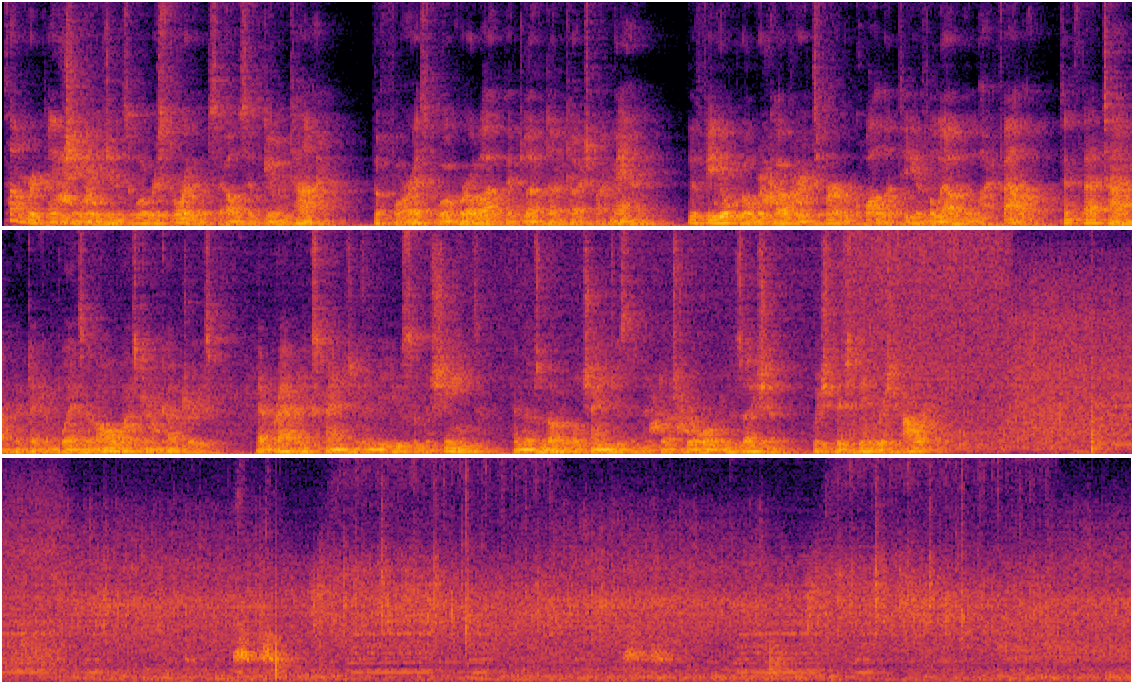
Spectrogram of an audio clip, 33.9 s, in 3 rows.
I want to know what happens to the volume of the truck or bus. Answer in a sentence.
The loudness of the truck or bus stays about the same.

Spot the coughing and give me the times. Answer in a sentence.
You can't hear the coughing here.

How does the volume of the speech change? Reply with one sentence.
The volume of the speech stays about the same.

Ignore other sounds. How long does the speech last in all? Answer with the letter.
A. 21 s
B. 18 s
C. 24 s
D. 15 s
A.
